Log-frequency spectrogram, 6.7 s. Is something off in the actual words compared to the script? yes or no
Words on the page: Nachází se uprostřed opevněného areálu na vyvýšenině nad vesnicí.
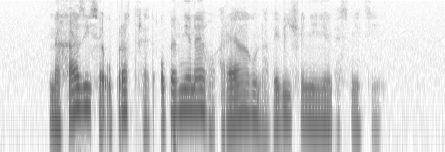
yes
